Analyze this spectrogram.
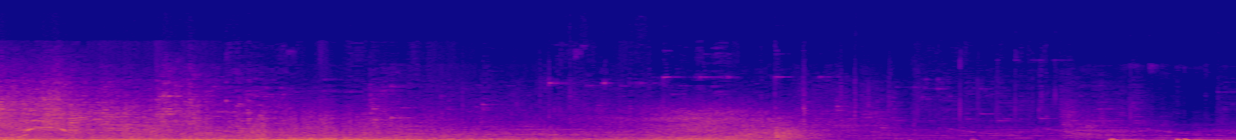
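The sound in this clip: A bomb blast in a drama scene: a loud, broad rumbling roar that slowly dies away over about four seconds, followed by quieter sound with a few faint pops.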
